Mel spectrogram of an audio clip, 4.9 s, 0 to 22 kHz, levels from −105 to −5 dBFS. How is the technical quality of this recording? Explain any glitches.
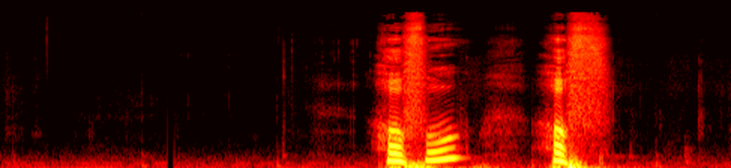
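The recording has one clear glitch. From 1.12 to 1.16 s there is a block of digital silence about 46 ms long. The output buffer likely went unfilled, which fits a 2048-sample block, so the sound cuts out abruptly and returns, leaving a short hole.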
